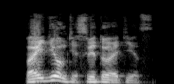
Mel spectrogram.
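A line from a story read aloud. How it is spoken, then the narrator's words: Plain. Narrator (Russian): говорит сержант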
